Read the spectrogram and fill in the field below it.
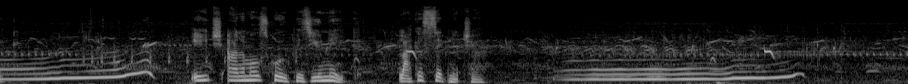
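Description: Hyenas whoop with long rising calls.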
